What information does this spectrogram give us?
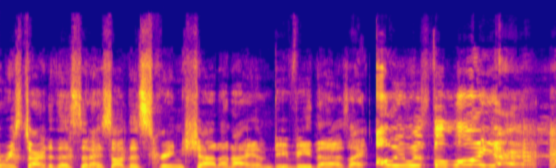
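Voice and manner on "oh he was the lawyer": high, sudden oh of discovery; surprised realization. Retold or imitated. Recalling spotting Teller as lawyer, surprised. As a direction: jump up on the oh as it clicks.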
